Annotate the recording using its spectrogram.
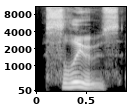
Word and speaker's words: slough: There's actually a couple of what are called sloughs, S-L-O-U-G-H is how it's pronounced. – In America. – Or how it's spelled. In America, you pronounce it slough.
